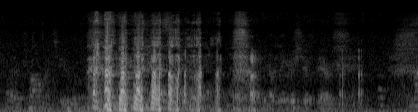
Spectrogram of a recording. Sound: loud laughter

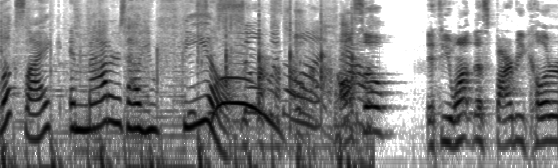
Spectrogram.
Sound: applauding

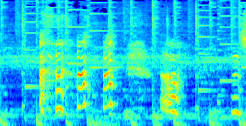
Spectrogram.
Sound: laughter

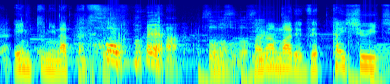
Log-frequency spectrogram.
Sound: laughing

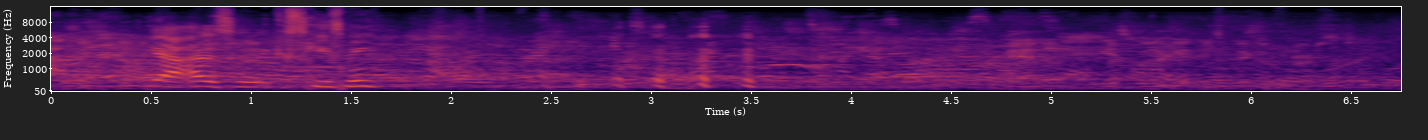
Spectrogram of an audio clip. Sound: chuckles; crowd chattering continues

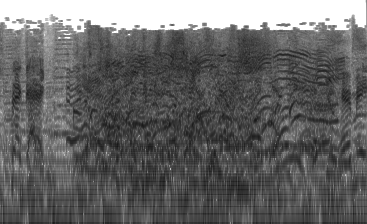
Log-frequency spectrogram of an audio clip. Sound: more group chatter

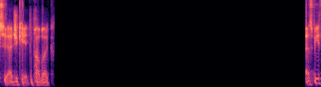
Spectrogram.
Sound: silence

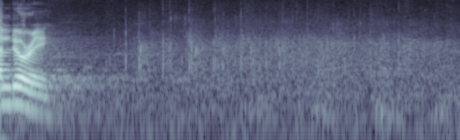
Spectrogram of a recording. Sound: audience applauds

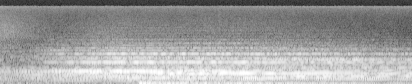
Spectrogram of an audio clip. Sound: ethereal humming

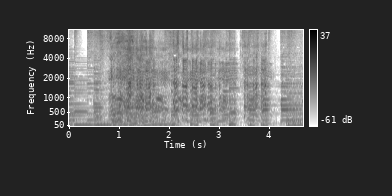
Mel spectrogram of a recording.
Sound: everyone laughs

